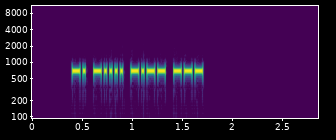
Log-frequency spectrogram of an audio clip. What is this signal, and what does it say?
Morse code, heard as a keyed tone, about 42 wpm, 700 Hz. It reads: N6YO
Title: USA Call Signs - 4 Characters - 2x Character Spacing - 45wpm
